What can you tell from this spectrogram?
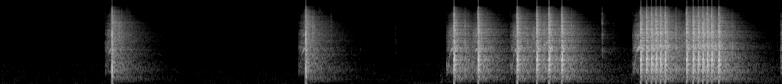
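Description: G&P M4 Very Short Barrel Rifle airsoft electric gun firing: two single shots about two seconds apart, then a quick run of single shots, then a full-auto burst of about a second near the end.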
